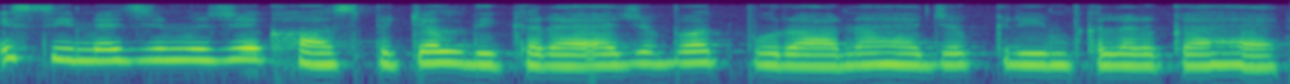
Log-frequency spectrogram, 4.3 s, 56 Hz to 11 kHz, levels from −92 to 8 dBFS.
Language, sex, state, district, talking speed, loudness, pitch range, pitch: Hindi, female, Chhattisgarh, Kabirdham, 250 wpm, -16 LUFS, 185-220 Hz, 195 Hz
